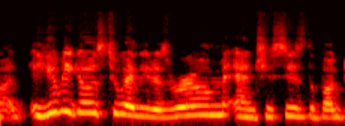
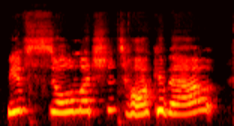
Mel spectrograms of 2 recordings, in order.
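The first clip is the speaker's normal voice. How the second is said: mock tearful reunion; 8 semitones higher, 3 dB louder than usual. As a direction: lightly play the daughter choking up on the hug. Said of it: "and she cries".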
